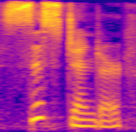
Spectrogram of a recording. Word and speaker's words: cisgender: However, the correct word is actually cisgender, which is pronounced like sister, not cyber.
